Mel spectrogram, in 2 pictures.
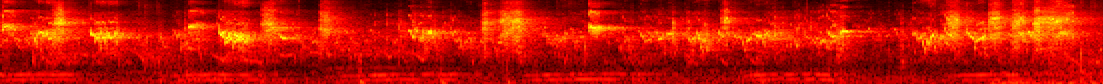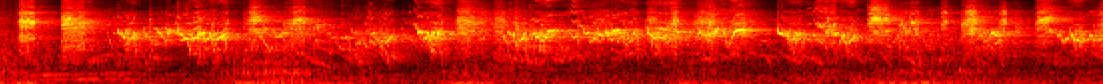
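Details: Budgerigars in happy chirping: a dense, continuous high chatter of rapid twittering and warbled notes, with a series of soft, low, arching tones repeated about twice a second during the first half.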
